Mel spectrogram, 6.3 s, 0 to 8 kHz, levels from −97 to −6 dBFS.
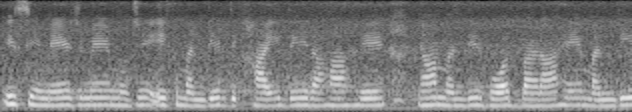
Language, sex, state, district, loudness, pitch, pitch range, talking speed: Hindi, female, Bihar, Madhepura, -23 LUFS, 185 Hz, 180-195 Hz, 160 wpm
